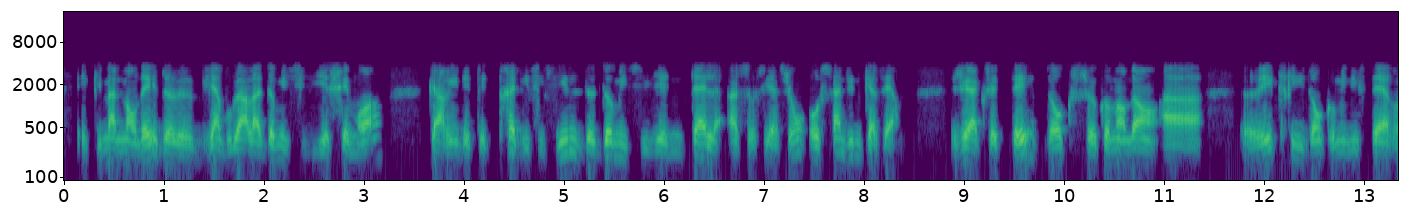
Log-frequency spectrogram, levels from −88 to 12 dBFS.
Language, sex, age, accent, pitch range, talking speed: French, male, 60-79, French, 360-455 Hz, 155 wpm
